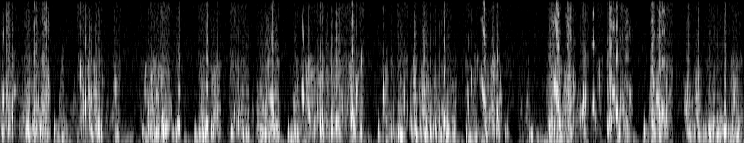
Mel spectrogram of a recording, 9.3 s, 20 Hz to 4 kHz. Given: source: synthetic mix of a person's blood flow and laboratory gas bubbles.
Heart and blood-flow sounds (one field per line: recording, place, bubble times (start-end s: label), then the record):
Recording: Doppler ultrasound of blood flow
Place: precordium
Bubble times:
0.00-0.64 s: bubbles
0.96-1.31 s: bubbles
1.41-1.51 s: bubbles
1.73-2.27 s: bubbles
2.46-2.76 s: bubbles
2.85-3.13 s: bubbles
3.19-3.49 s: bubbles
3.65-4.56 s: bubbles
4.75-4.83 s: bubbles
4.85-5.71 s: bubbles
5.80-6.39 s: bubbles
6.82-7.92 s: bubbles
8.12-8.41 s: bubbles
8.51-9.29 s: bubbles
From the record:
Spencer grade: 4 (maximum detectable bubble signal sounding continuously throughout systole and diastole of every cardiac period, and overriding the amplitude of the normal cardiac signals)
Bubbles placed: only in the low amplitude regions of the cardiac cycle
